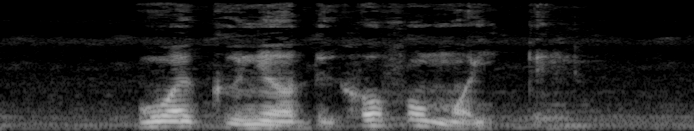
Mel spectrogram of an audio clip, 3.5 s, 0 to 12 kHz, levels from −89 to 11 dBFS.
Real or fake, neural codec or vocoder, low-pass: fake; vocoder, 44.1 kHz, 128 mel bands every 512 samples, BigVGAN v2; 10.8 kHz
